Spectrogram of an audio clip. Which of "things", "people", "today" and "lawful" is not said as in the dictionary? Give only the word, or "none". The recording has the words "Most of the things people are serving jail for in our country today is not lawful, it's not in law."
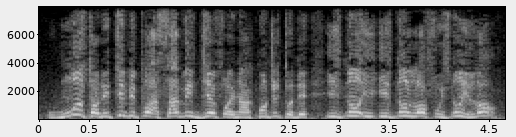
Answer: things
